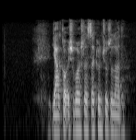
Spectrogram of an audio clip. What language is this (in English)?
Uzbek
